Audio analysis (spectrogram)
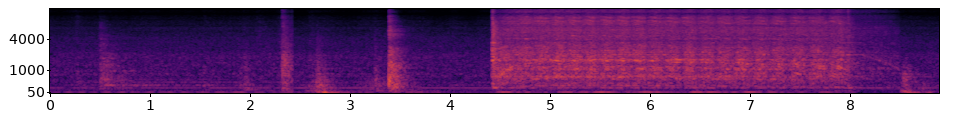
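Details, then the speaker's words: Turbo Honda Integra, first start of the year after an oil change, battery just reconnected from a trickle charger: a few clicks, then about 3.5 seconds of laboring, slow, weak cranking; the battery is suspected, not confirmed. "Apparently my battery doesn't like that too much."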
